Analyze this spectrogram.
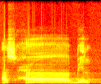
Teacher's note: Kemudian pada lafaz bi asha ya, ha itu hukum tajwidnya adalah mad tabi'i ya, dikarenakan ada alif sebelumnya berharkat fathah, dibaca panjang 2 harkat ya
